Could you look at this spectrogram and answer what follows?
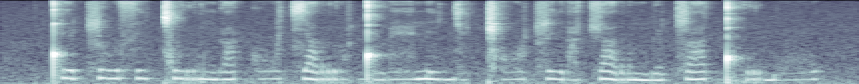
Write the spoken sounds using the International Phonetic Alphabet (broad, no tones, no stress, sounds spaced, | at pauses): ǃ i ʈ͡ʂ ɯ s i ǀ u r ŋ ɡ a k o̤ t͡ɕ a r o̤ ɡ͡ǃ ɯ ɾ e̤ n i ɟ e̤ ǁ o̤ ʈ͡ʂ i ɾ a̤ t͡ʃ a r m b e ʈ͡ʂ a ɡ͡ǃ o̤ r b o̤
